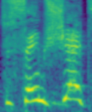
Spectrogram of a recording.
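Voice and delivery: high-pitched, yelled outburst. Complaining about a radio station repeating the same thing: yelling. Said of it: "Why am I yelling?".

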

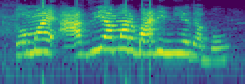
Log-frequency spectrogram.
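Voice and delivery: ordinary talk

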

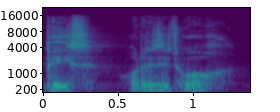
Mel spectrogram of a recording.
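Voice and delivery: put-on very low, quiet, hushed Brummie accent. After doing Arthur, the speaker shows he can do Tommy too: Tommy impression. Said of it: "because I can do Tommy as well".

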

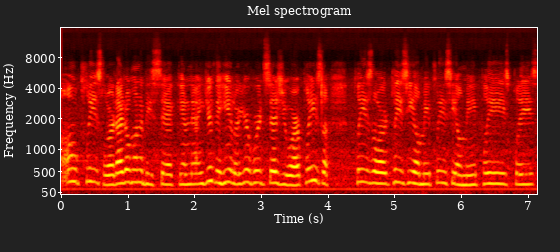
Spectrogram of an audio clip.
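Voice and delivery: acted, wheedling, whiny, pleading tone. Describing how people beg the Lord for healing, mocking whiny begging. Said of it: "God doesn't like a whiner".

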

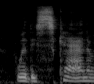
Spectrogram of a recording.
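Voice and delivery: ordinary delivery, nothing marked

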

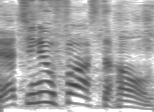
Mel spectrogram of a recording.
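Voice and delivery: ordinary talk

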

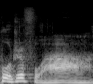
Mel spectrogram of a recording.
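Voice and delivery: chiding, reproachful, scolding tone. Chinese lesson, saying 'i don't know' with the final particle: reproachful. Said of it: "뭔가 핀잔 섞인 말투일 때도 많이 쓰는 말이에요. 부질부와. 이렇게".

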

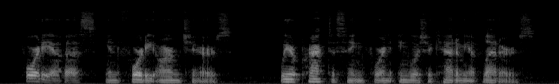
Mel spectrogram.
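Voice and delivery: ordinary delivery

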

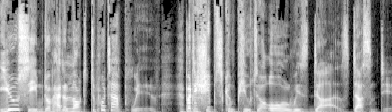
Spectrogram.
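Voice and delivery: smooth, silken, silky coaxing flattering voice. Zarella flatters the ship's computer to extract information, in a silky, smooth voice. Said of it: "She was speaking in a silky, smooth voice".

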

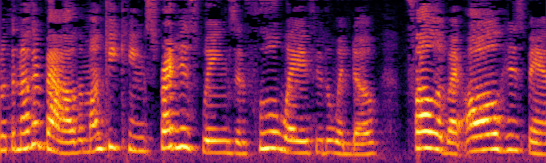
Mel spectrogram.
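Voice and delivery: plain reading voice

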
